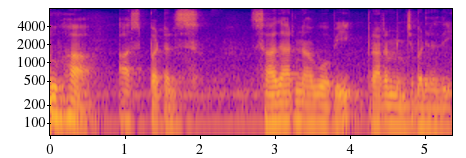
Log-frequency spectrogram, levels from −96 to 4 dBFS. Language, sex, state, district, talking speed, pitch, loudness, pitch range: Telugu, male, Andhra Pradesh, Guntur, 55 wpm, 100 Hz, -22 LUFS, 95-105 Hz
